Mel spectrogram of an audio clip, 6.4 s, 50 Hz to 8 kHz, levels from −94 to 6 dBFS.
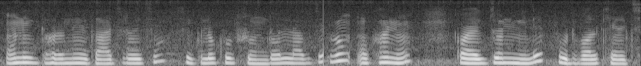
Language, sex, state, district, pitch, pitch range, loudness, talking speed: Bengali, female, West Bengal, Jhargram, 200 Hz, 190-215 Hz, -16 LUFS, 160 wpm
